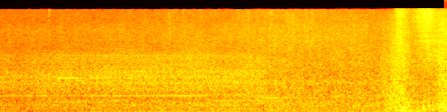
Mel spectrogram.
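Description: A rushing, rumbling sound effect for the bus's magic swells steadily, with faint music underneath. A louder whooshing surge begins right at the end.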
